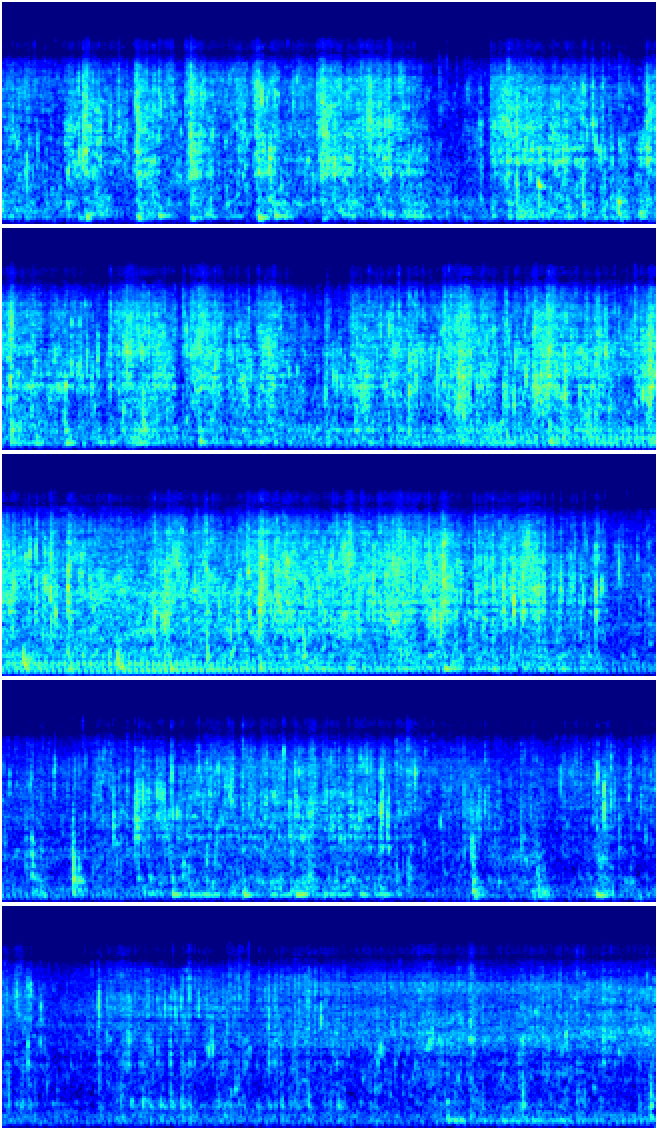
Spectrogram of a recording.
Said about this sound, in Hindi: ये पोटाश डाल दें।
